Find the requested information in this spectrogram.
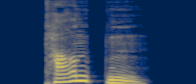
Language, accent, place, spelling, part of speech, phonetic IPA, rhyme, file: German, Germany, Berlin, tarnten, verb, [ˈtaʁntn̩], -aʁntn̩, De-tarnten.ogg
- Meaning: inflection of tarnen: 1. first/third-person plural preterite 2. first/third-person plural subjunctive II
